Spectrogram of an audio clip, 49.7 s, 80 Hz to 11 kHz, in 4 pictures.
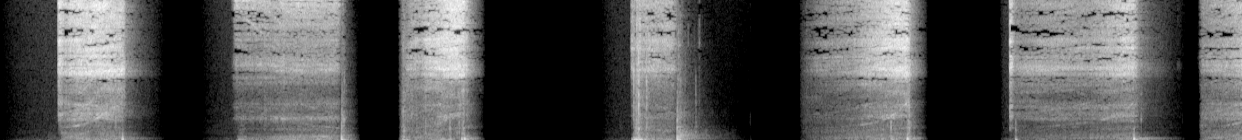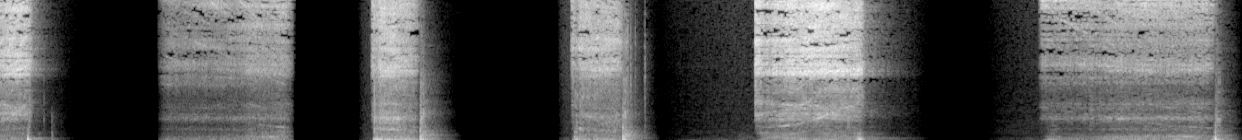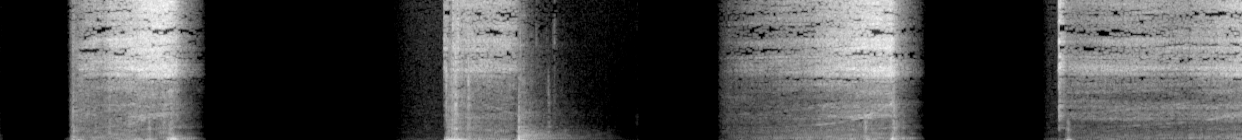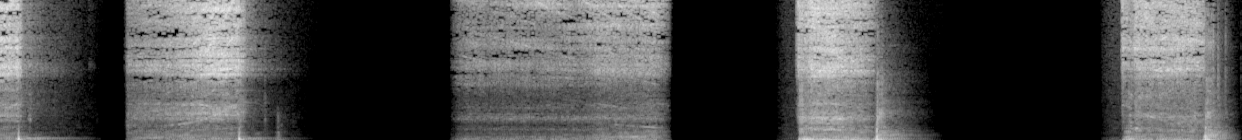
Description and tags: Sounds of a height adjustable chair Recorded and edited in Protools + Roland Quad Capture + AKG CK93 mic.
00:00- Original sounds
00:19- Same sounds but expanded with elastic audio (protools)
